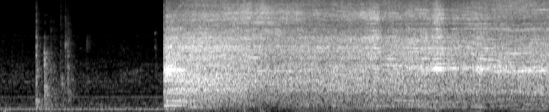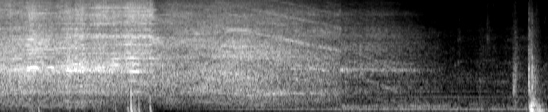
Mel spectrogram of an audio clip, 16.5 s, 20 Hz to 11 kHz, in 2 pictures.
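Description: A handsaw cuts through timber to finish a 3-inch tenon on a timber frame brace, a loud, continuous rasping stroke sound close by for about ten seconds that tapers off at the end.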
